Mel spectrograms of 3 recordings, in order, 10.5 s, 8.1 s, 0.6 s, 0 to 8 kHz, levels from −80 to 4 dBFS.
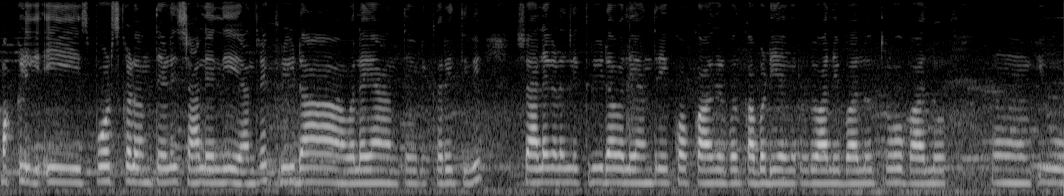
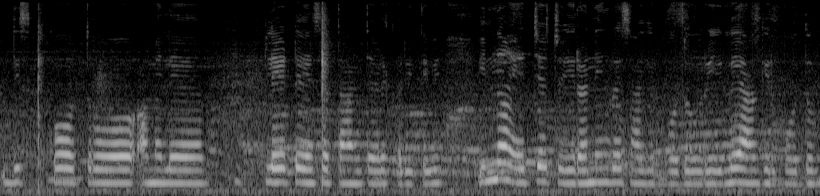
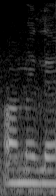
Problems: background sounds at intervals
